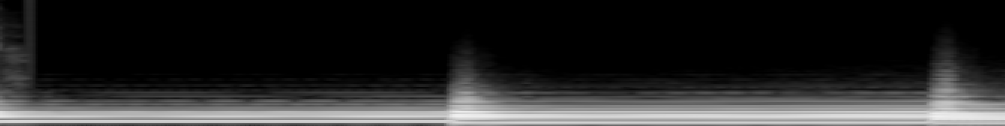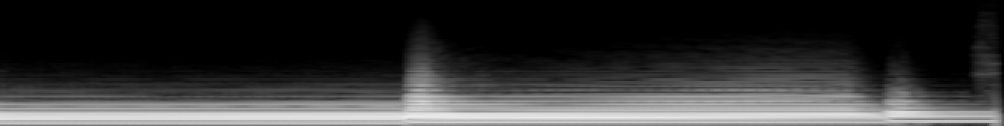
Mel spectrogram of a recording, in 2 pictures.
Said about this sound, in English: So the next sample is the pad stab, which isn't really a stab. It's more of a pad. It's a Retrologue again. Um, it has a fifth built into it in one of the oscillators.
